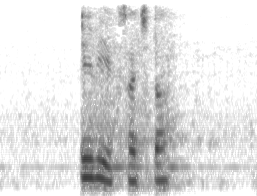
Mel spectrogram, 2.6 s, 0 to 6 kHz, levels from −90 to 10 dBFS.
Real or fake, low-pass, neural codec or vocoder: real; 5.4 kHz; none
